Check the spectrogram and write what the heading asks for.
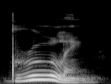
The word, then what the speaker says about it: grueling: If you have an L or a double L between vowels, that's a light L. So it's a little different. Grueling.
